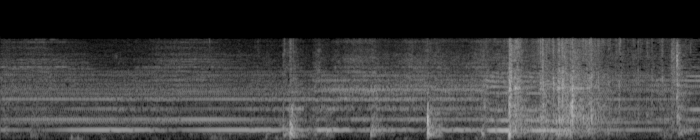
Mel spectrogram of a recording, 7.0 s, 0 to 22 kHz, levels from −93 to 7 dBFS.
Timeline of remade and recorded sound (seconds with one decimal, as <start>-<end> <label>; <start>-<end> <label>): 0.0-1.1 recorded; 1.1-1.8 remade; 1.8-2.5 recorded; 2.5-5.3 remade; 5.3-7.0 recorded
